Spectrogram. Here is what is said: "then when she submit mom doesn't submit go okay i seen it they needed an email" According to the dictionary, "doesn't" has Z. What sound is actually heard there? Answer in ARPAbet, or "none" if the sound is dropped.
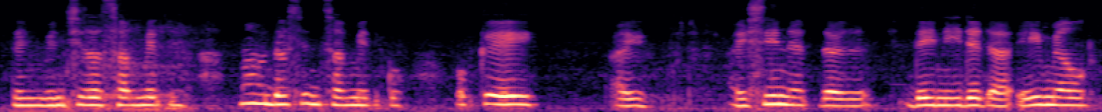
S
